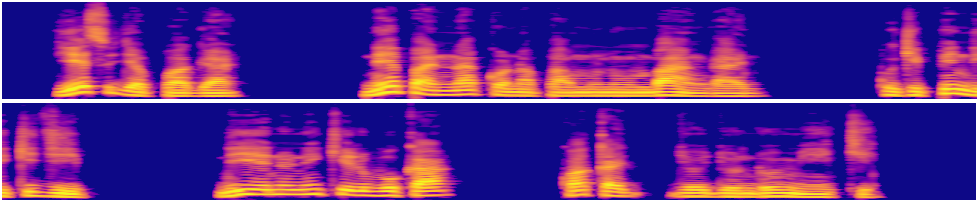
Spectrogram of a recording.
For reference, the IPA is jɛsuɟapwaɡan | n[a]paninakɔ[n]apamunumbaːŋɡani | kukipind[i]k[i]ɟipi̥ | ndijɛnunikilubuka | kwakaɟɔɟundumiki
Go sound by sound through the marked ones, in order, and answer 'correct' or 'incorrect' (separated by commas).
incorrect, correct, correct, correct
